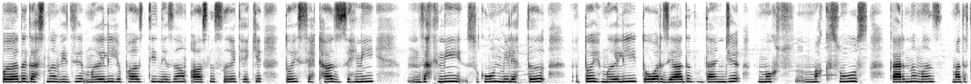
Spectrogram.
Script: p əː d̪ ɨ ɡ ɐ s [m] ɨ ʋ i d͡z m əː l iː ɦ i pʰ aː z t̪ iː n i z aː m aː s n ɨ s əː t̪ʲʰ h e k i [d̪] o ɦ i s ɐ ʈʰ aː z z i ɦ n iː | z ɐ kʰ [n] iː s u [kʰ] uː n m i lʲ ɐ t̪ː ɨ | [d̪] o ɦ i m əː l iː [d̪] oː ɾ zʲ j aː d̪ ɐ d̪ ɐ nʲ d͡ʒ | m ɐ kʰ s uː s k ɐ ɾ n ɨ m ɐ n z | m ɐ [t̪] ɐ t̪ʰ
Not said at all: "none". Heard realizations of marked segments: n, t̪, n, k, t̪, t̪, d̪

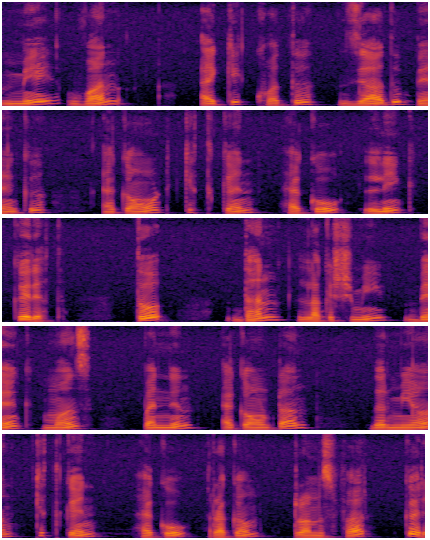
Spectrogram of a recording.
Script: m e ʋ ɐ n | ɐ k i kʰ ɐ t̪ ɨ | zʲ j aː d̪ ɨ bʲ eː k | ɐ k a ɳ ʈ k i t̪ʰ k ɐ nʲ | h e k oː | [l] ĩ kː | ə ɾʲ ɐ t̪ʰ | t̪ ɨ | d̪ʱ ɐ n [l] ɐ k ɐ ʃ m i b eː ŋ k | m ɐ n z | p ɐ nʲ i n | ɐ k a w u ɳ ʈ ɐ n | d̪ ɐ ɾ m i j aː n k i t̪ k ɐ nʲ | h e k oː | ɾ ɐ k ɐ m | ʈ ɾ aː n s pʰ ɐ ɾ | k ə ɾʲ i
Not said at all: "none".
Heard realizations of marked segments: l, l

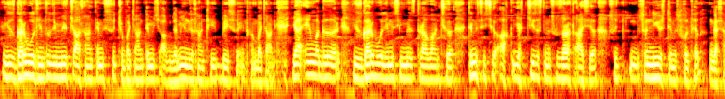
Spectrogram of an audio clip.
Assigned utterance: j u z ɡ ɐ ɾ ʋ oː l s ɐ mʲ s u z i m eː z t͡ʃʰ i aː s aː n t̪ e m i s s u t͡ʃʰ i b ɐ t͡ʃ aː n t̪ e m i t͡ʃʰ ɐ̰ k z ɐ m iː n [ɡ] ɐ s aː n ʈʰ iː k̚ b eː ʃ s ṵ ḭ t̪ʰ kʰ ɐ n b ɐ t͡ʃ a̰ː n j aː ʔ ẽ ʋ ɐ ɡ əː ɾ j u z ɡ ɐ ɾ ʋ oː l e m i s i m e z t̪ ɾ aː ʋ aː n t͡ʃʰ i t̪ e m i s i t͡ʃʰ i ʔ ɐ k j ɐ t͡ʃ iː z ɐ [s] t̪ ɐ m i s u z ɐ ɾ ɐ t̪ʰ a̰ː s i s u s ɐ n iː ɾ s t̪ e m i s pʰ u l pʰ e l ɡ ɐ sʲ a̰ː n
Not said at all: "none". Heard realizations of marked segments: ɡ, s

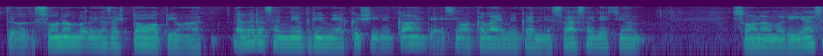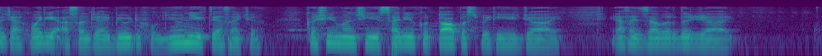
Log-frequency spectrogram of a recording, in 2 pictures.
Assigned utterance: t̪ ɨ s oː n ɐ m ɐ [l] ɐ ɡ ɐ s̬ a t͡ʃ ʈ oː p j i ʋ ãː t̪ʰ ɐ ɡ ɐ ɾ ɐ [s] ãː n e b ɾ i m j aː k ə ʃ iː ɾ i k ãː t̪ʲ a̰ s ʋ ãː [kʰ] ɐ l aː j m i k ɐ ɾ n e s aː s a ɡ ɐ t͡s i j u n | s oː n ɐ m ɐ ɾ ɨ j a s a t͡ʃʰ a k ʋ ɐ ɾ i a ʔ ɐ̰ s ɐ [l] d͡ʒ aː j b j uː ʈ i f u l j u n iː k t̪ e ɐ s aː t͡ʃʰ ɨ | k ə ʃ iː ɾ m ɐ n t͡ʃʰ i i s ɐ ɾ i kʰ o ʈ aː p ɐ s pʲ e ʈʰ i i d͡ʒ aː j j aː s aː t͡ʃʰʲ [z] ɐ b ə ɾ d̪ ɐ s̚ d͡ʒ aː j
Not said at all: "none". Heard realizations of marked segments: ɾ, s, k, l, z

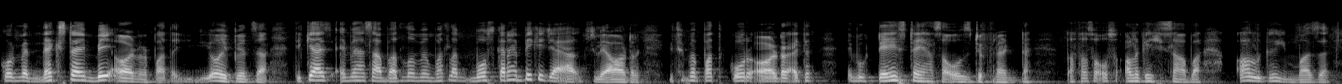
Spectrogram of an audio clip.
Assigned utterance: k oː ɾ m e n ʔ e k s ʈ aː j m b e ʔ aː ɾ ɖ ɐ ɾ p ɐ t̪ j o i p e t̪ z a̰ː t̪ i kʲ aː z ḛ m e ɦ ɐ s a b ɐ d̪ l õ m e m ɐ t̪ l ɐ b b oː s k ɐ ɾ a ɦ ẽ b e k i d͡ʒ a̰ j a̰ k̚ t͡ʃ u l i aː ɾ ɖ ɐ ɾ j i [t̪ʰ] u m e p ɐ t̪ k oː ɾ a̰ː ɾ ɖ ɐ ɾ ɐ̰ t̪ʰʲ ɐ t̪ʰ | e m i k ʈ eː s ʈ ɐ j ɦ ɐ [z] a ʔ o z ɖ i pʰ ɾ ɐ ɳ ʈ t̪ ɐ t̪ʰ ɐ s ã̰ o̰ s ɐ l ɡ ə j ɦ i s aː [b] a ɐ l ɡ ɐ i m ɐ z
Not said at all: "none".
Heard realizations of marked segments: t̪ʰ, s, b

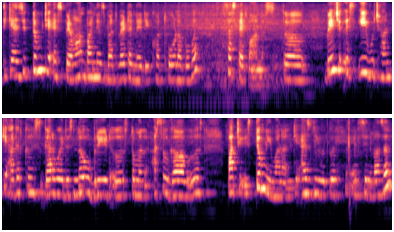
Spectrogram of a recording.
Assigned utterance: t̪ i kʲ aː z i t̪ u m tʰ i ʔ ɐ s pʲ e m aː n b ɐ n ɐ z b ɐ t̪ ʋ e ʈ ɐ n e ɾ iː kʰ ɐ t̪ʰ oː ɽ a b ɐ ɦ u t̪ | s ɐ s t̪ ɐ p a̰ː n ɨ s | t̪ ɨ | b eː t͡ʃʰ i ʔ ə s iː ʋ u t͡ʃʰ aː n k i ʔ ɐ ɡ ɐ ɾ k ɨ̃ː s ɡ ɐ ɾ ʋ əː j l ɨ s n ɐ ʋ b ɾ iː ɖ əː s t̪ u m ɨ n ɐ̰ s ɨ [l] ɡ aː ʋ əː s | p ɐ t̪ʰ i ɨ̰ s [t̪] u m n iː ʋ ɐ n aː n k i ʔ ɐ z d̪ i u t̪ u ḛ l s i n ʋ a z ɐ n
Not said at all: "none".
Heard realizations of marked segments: l, t̪

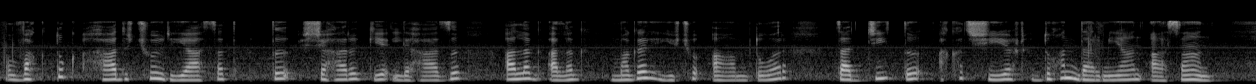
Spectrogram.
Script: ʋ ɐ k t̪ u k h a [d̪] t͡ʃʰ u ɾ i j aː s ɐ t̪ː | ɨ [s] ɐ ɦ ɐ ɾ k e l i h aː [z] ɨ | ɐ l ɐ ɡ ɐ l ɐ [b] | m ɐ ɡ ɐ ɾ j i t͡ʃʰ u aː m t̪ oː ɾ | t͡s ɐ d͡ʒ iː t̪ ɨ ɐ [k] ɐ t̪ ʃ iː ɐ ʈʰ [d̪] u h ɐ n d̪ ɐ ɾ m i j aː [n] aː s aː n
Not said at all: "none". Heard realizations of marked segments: d̪, ʃ, z, ɡ, kʰ, d̪, n

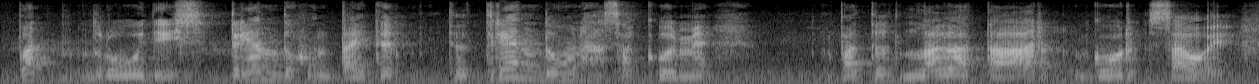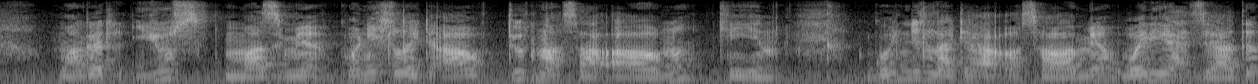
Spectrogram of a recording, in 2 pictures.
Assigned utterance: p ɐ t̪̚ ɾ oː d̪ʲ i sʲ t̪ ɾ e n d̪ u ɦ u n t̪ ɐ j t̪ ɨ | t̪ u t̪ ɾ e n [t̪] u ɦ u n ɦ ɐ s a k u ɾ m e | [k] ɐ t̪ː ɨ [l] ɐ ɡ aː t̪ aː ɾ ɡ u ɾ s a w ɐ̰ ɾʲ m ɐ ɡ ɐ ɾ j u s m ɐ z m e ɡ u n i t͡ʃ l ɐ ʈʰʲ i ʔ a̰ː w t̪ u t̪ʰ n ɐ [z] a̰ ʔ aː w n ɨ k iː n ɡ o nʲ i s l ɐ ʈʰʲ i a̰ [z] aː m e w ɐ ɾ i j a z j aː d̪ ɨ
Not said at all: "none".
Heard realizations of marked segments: d̪, p, l, s, s

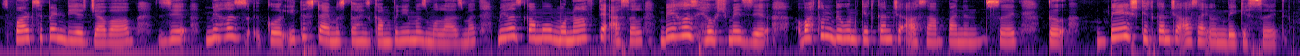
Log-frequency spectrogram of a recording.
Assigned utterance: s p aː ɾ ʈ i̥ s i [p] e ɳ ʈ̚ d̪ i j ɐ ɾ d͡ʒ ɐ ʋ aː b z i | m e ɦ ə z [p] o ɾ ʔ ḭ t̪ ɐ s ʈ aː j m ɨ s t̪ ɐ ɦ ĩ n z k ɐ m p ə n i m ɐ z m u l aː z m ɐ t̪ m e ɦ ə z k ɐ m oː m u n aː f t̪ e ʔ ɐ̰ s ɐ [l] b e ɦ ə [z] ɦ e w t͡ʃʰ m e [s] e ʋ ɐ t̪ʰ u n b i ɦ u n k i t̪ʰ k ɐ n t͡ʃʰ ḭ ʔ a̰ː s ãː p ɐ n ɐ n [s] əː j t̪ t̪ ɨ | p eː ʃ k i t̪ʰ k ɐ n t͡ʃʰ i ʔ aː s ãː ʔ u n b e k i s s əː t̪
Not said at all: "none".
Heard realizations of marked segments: p, k, l, z, z, s

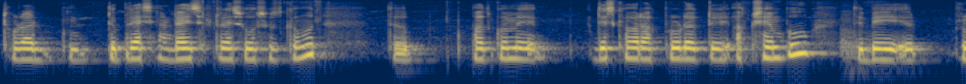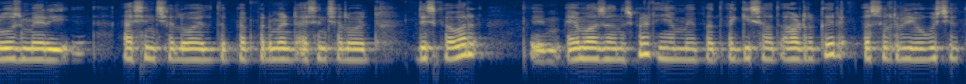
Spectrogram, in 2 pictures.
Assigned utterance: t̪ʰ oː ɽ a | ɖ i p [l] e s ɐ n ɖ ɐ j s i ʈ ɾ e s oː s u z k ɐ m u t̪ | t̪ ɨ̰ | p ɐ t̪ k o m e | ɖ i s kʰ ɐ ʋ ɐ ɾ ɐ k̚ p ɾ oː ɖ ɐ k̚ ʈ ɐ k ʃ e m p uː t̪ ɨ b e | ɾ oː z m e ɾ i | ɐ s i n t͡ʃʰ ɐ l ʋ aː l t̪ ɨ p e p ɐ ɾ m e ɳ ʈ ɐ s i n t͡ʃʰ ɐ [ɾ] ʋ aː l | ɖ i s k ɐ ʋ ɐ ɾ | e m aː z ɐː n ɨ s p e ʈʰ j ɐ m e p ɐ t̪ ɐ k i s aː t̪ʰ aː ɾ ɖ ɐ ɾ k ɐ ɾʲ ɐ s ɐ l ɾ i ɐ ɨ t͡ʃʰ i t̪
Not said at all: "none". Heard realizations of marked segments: ɾ, l

